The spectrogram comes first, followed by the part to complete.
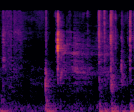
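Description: A few scattered clicks of typing on a keyboard, in short irregular bursts.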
